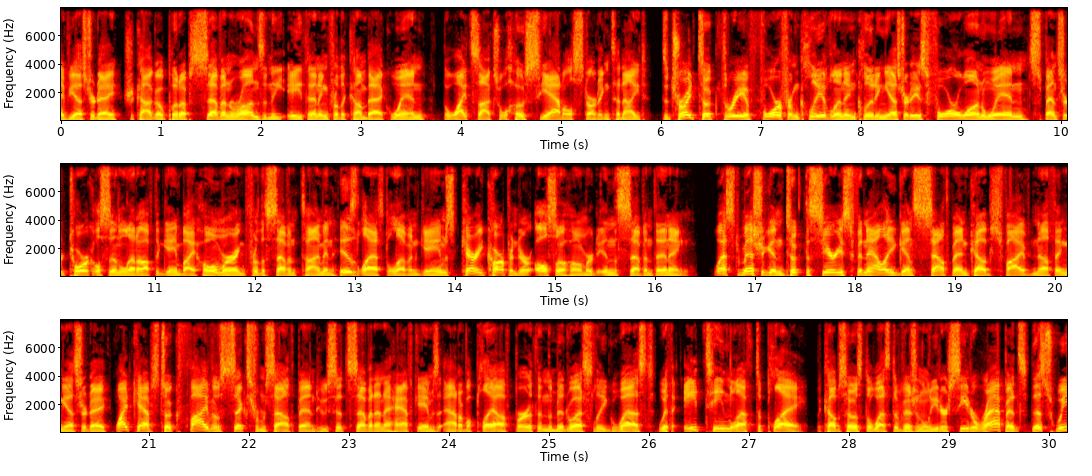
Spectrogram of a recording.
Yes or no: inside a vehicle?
no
